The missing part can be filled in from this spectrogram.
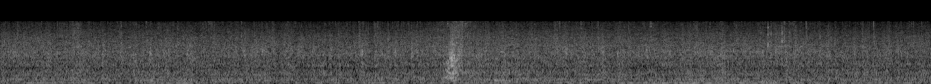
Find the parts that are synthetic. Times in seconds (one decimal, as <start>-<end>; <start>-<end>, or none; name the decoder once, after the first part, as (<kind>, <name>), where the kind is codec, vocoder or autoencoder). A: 0.6-3.1 (vocoder, Vocos); 5.1-8.4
